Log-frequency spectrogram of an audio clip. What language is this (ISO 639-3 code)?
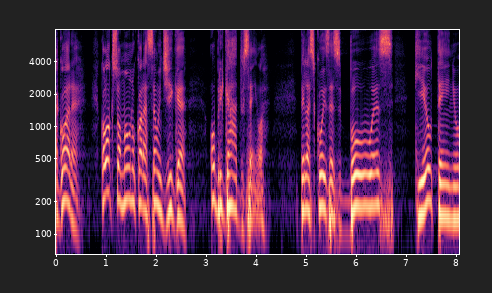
por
